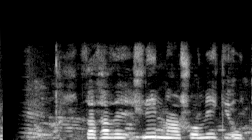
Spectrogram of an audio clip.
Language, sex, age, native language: Icelandic, male, 12, Icelandic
